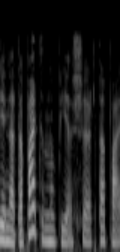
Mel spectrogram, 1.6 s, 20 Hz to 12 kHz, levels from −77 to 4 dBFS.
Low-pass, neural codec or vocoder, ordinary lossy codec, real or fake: 7.2 kHz; codec, 16 kHz, 4 kbps, FunCodec, trained on Chinese and English, 50 frames a second; MP3, 48 kbps; fake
